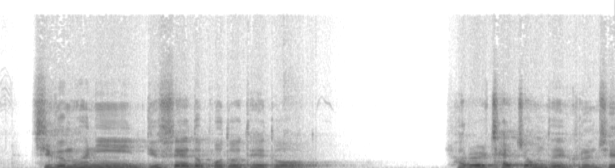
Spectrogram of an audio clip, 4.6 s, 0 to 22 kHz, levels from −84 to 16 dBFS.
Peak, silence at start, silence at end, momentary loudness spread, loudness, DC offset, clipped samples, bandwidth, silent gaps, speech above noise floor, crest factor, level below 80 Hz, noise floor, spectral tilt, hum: -6 dBFS; 0.25 s; 0 s; 7 LU; -22 LUFS; under 0.1%; under 0.1%; over 20 kHz; none; 49 dB; 16 dB; -66 dBFS; -71 dBFS; -5.5 dB/octave; none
